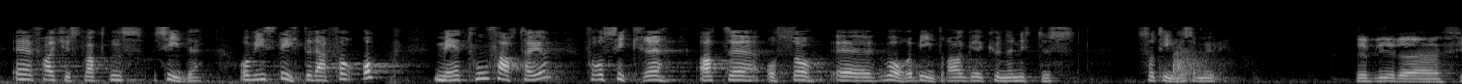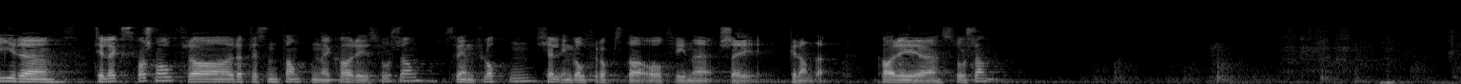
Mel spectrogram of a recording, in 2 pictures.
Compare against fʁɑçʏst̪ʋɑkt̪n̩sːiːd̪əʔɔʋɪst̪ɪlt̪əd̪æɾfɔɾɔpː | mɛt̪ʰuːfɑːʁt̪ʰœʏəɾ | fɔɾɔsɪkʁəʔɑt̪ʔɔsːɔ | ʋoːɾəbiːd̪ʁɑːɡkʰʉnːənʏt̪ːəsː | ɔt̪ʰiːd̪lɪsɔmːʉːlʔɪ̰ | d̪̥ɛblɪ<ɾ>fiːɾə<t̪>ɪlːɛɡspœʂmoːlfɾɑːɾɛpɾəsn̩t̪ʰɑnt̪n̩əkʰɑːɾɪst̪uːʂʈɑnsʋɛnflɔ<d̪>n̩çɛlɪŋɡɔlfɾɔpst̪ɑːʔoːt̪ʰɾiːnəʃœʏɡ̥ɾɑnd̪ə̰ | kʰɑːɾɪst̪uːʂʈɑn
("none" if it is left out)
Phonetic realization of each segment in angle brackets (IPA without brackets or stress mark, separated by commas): ɾ, t̪ʰ, t̪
